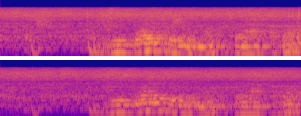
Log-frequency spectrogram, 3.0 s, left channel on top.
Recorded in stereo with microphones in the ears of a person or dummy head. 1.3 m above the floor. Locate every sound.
0.0 s running water: 10° left (ahead or behind), 1.1 m
1.0 s a man speaking: 40° left (ahead or behind), 1.0 m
